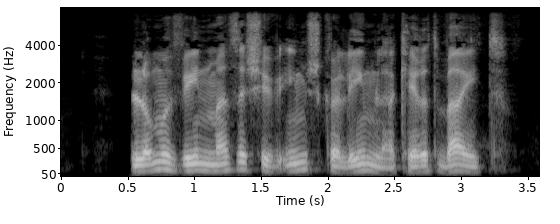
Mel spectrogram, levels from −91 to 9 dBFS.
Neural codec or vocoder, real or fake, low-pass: none; real; 7.2 kHz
